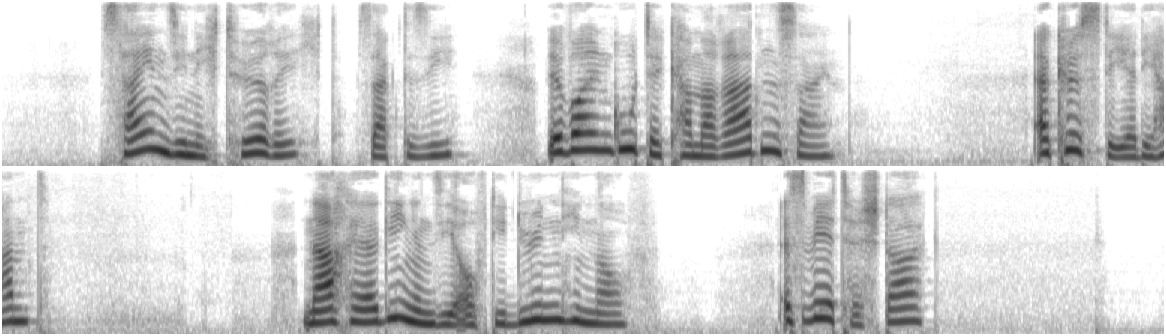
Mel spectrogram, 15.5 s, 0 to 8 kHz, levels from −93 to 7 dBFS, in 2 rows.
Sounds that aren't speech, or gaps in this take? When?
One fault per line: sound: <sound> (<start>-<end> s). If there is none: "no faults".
no faults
